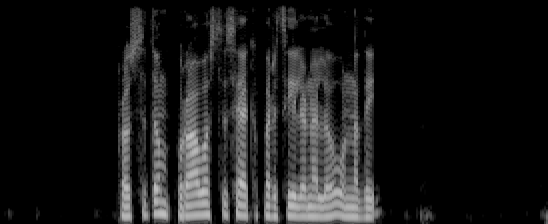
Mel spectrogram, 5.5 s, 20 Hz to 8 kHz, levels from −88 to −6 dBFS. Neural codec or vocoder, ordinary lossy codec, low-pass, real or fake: none; none; 7.2 kHz; real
